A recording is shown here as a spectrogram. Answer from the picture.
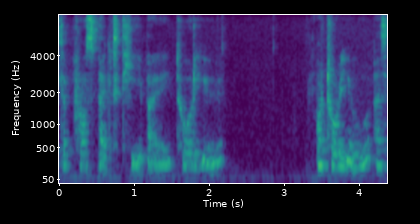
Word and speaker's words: Yu: So I wanted to make the Prospect Tee by Tori Yu, or Tori Yu as it's also pronounced. Although I have to say the syllable YU in Chinese is actually Yu, but because she's American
